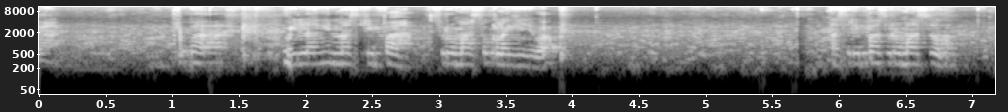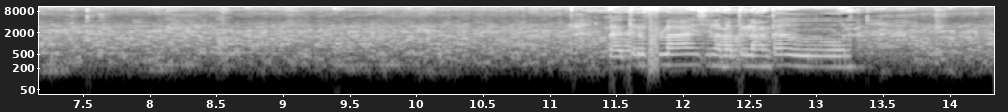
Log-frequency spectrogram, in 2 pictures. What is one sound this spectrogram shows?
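A young woman speaks casually and close to a phone microphone, in short bursts.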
